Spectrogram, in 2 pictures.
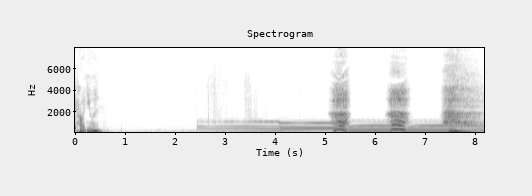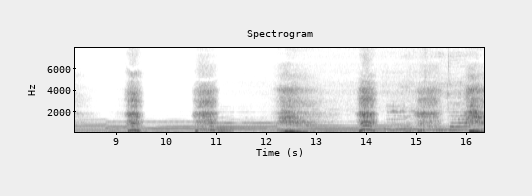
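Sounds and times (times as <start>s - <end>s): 
soft sustained instrumental music: 1.6s - 16.3s
deep breathing exercise: 5.0s - 16.3s.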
